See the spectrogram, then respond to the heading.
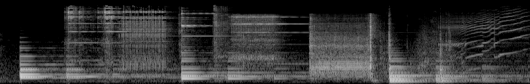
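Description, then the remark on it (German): An electronic doorbell at a house door with a huge leaf wreath in Wusterwitz plays a bright, melodic chime of about six ringing notes in quick succession, fairly loud, with no voices. “Ich stehe jetzt hier in Wusterwitz vor einer schönen Tür mit einem riesigen Kranz aus Blättern und ich klingel jetzt mal”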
